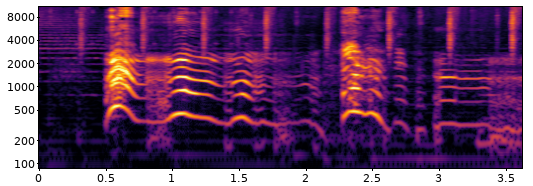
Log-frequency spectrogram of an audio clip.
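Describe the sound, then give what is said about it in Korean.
A dog on a walk yelps and cries out in pain after stepping on calcium chloride spread for snow removal: a run of sharp, high-pitched yelps and bent whining barks in quick succession, fairly loud, with no talking. “이번에는 아파서 고통에 짖는 거지요.”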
